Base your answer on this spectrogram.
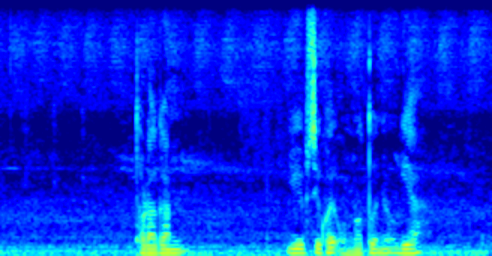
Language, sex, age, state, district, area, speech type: Santali, male, 18-30, West Bengal, Uttar Dinajpur, rural, spontaneous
